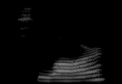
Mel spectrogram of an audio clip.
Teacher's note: the oi combination in French will always make a w sound B here how it kind of sounds like a w swar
